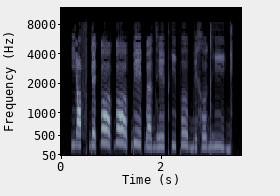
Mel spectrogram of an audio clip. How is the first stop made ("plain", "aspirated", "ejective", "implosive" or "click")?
implosive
